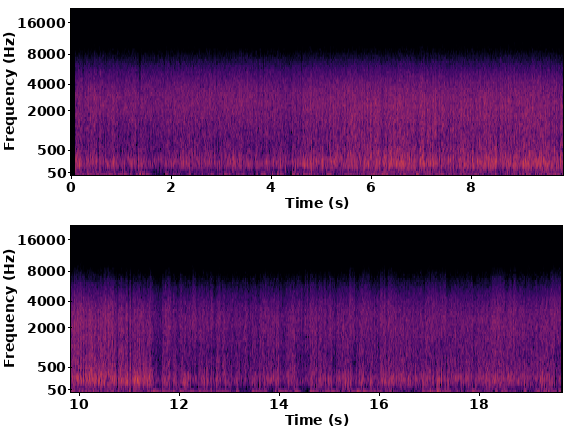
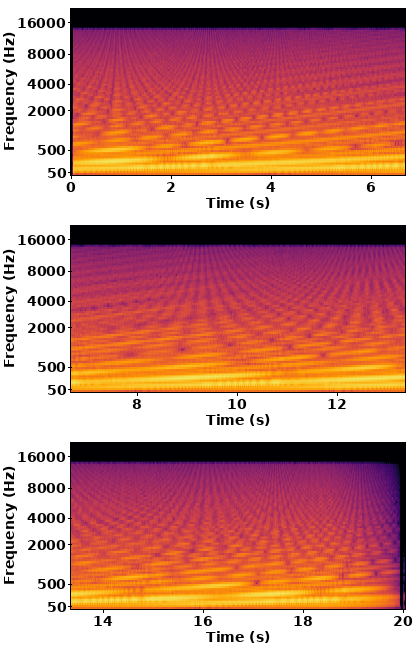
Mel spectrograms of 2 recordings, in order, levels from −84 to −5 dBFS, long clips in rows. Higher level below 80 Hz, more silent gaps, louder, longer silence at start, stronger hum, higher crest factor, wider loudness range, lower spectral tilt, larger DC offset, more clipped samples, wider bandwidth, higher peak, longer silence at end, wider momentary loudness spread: second, -66 dBFS vs -34 dBFS; neither; second, -44 LUFS vs -15 LUFS; about the same, 0.05 s vs 0.05 s; neither; first, 16 dB vs 10 dB; first, 5 LU vs 1 LU; second, -3 dB/octave vs -5.5 dB/octave; neither; neither; first, 16 kHz vs 14 kHz; second, -28 dBFS vs -4 dBFS; about the same, 0.05 s vs 0.15 s; first, 6 LU vs 3 LU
